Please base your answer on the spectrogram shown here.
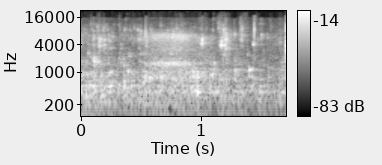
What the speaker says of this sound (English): So I'm going to pour off that excess first of all.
